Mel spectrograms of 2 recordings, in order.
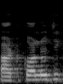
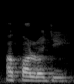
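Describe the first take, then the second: First: The t sound is clearly pronounced. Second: The t sound is left silent. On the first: "इसे टी को silent नहीं लेते हैं" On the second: "तो टी silent भी हो सकता है"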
